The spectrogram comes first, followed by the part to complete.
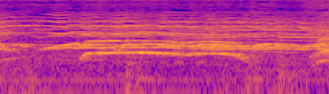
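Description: High voices in a traditional Lugbara dance song holding a long call. It begins about half a second in and falls away near the end, with further voices held above it.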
